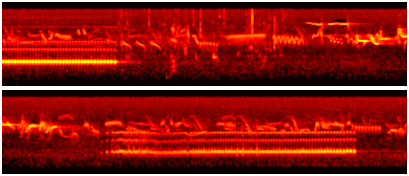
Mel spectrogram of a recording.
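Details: Spring frog call from a Czech pond or wetland: a sustained, fast-pulsed trill opens the recording and returns for about two and a half seconds later, separated by bird chirps and whistles.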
